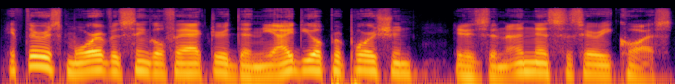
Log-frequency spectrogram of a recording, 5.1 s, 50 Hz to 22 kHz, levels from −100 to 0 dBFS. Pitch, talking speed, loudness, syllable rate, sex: 110 Hz, 200 wpm, -18 LUFS, 5.7 syllables/s, male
